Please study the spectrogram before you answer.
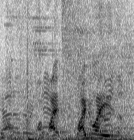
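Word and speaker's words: Malboro: Yeah, it's just pronounced Marlboro. Why did I think there was an R there?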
